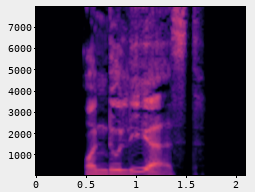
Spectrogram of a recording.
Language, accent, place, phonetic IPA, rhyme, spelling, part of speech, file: German, Germany, Berlin, [ɔnduˈliːɐ̯st], -iːɐ̯st, ondulierst, verb, De-ondulierst.ogg
- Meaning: second-person singular present of ondulieren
